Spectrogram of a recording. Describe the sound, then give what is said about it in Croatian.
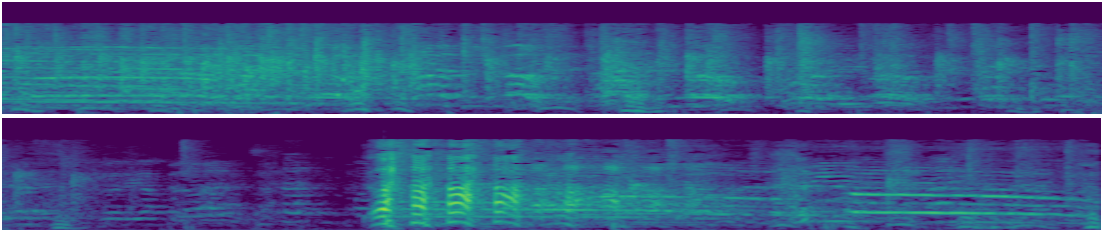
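Audience applause: bursts of clapping mixed with voices, dipping into a lull before a sharp, loud renewed round of claps that then settles into steadier applause. “Treba još jedan aplauz.”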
